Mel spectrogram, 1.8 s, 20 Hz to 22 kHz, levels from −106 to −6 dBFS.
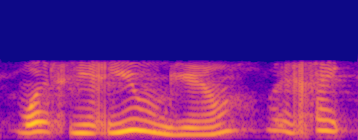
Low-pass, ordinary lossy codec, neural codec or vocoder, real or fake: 3.6 kHz; none; autoencoder, 22.05 kHz, a latent of 192 numbers a frame, VITS, trained on one speaker; fake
